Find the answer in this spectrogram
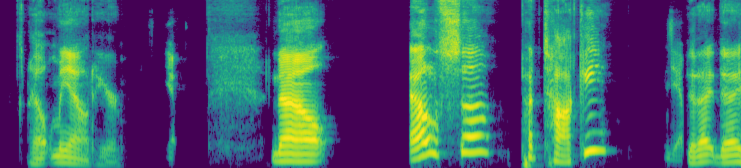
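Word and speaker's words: Elsa Pataky: a question kyle help me out here now elsa pataki yeah did i did i say her name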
